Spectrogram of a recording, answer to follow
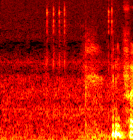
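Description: A few quick computer keyboard key clicks in two short clusters, then a man's voice begins near the end.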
